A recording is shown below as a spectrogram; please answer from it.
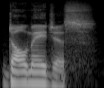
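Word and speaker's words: Dhoulmagus: banana exporter company, and his name is pronounced Dole Magus, but that's not how it's spelled, and that's not the joke.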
